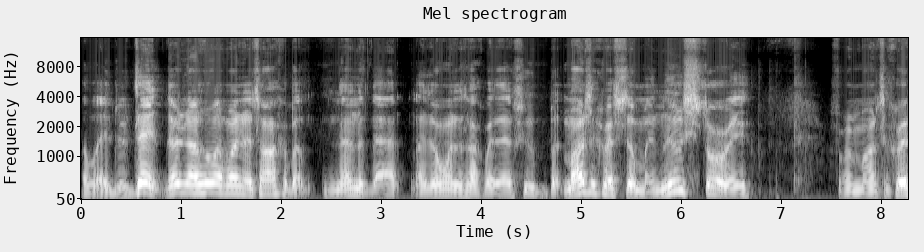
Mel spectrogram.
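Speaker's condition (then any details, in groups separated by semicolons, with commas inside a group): Tongue cancer surgery; glossectomy, tongue cancer, graft reconstruction, surgery only, no radiation; voice affected since surgery, tongue movement and swallowing painful, breathing unobstructed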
